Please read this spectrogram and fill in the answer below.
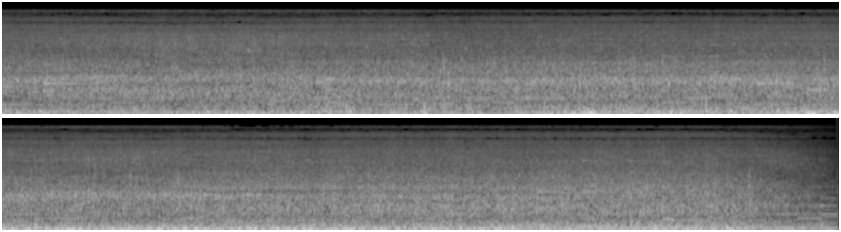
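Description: Steady rush of water from a large fountain's jets splashing into its basin, with a low rumble underneath.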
